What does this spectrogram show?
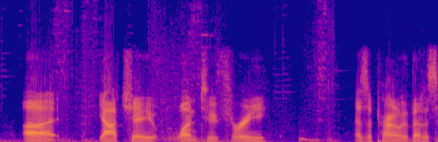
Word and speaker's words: YACHE123: out for what I'm now going to call YACHE123, as apparently that is how you pronounce that.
